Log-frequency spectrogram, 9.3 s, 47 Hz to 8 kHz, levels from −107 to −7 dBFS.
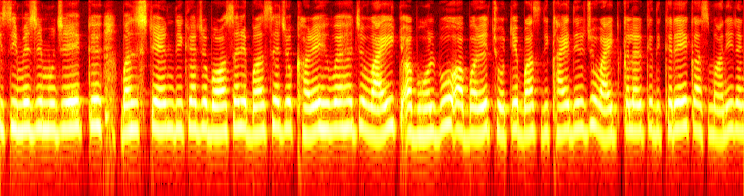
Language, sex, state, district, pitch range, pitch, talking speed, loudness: Hindi, female, Chhattisgarh, Bastar, 245-275 Hz, 265 Hz, 260 wpm, -15 LUFS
